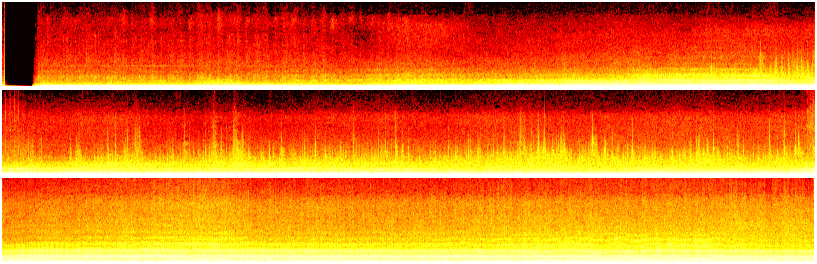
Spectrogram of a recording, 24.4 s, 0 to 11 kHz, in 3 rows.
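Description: Modded Cadillac CTS-V at a drag strip, engine roaring loud and close from launch as it races a supercharged 5.0, revs climbing steadily through the gears with a brief dip at a shift, then pulling hard again to the end.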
